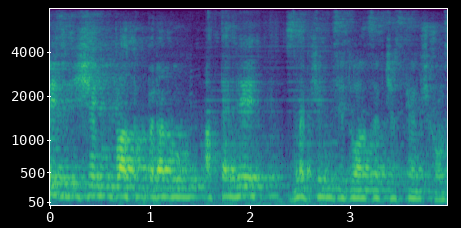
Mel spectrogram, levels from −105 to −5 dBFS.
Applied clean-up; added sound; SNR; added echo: neural separator model SepFormer DNS4.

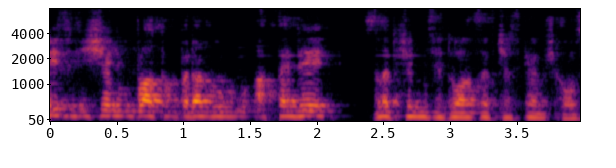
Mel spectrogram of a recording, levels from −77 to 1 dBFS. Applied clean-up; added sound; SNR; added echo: neural mask model DeepFilterNet 3.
